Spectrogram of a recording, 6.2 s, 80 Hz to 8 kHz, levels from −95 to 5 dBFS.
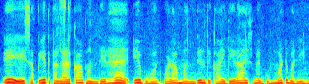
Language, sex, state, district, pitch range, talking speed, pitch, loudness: Hindi, female, Chhattisgarh, Kabirdham, 180-230 Hz, 175 wpm, 195 Hz, -15 LUFS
